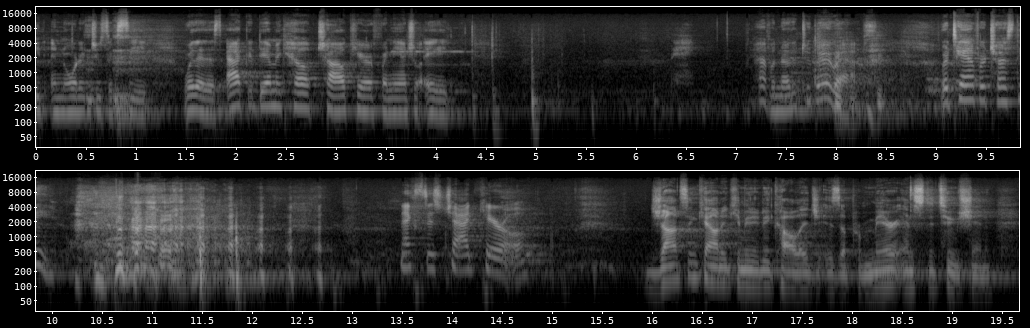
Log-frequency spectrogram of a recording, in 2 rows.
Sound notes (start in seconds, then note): 3.7 timer rings; 10.2 group laughs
